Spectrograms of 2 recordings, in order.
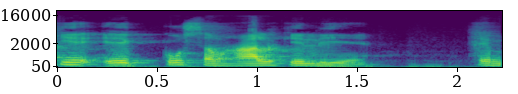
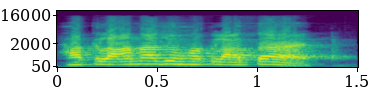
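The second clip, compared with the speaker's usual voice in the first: ordinary talk, nothing marked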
